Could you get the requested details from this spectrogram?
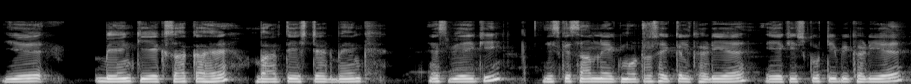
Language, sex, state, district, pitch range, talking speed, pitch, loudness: Hindi, male, Rajasthan, Nagaur, 130-140 Hz, 150 wpm, 135 Hz, -15 LUFS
